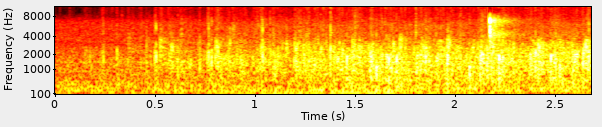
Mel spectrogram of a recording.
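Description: A crowd applauds after a campaign speech in the Batman Telltale video game, a faint hiss of clapping that builds gradually, with a brief sharper click near the end.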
